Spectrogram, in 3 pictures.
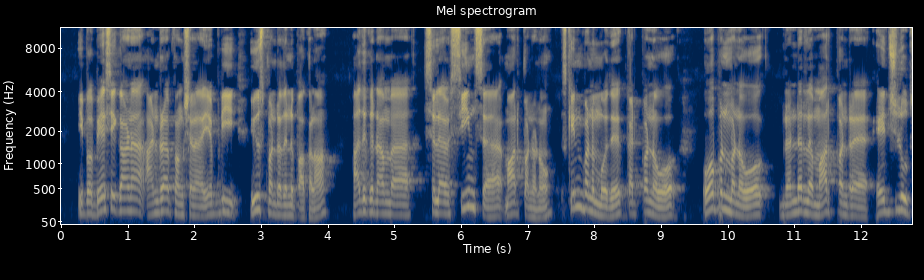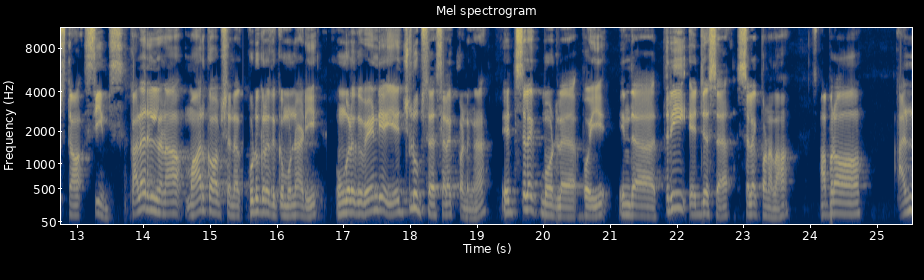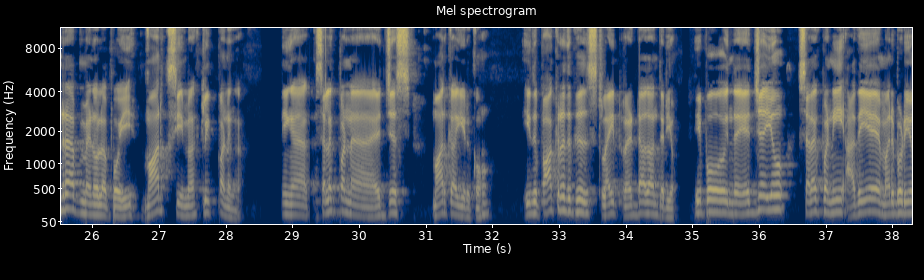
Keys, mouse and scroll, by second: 0.1 click, 1.7 a, 2.4 middle click, 5.6 middle click, 10.0 middle click, 12.9 middle click, 17.6 click, 19.5 click, 20.5 shift+click, 21.8 middle click, 23.7 shift+click, 26.3 middle click, 28.0 click, 32.9 middle click, 36.9 click, 37.9 middle click.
